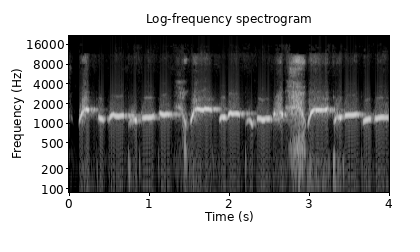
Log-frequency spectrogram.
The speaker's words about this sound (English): I am going to whistle my way into chambers, and when I have a decision, I will return.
